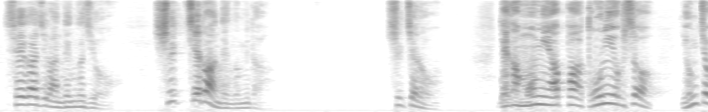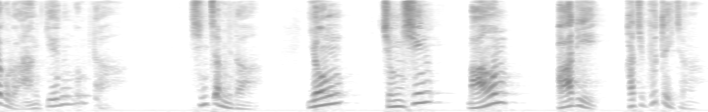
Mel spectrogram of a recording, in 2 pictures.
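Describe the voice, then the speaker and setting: A man's voice: a little high, huge pitch swings, normal speed, pauses often, sharp tone, husky. A male pastor preaching a live sermon in a church, exhorting the congregation with short repeated phrases and calls for response. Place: church sanctuary, live service.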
